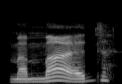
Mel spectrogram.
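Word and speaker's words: ממד: Ma'amad is stance. Mamad is a safe room. Okay? Two different words.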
